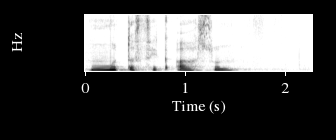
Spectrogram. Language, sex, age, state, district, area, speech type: Kashmiri, female, 30-45, Jammu and Kashmir, Shopian, urban, read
